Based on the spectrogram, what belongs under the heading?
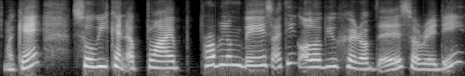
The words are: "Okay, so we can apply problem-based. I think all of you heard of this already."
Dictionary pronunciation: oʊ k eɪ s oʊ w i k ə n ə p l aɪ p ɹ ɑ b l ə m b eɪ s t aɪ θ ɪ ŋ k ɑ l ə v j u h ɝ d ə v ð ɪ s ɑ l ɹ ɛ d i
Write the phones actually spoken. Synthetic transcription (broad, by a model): oʊ k eɪ s oʊ w i k ə n ə p l aɪ p ɹ ɑ b l ə m b eɪ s aɪ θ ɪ ŋ k ɑ l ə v j u h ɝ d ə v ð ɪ s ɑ l ɹ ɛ d i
